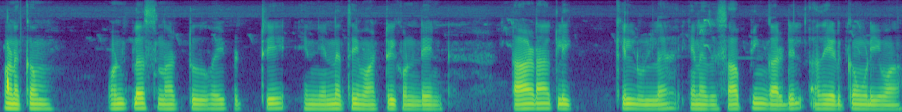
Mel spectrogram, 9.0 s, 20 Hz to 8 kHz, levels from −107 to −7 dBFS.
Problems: none marked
